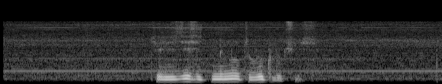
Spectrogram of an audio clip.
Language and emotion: Russian, neutral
